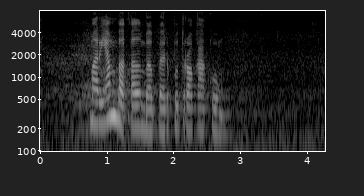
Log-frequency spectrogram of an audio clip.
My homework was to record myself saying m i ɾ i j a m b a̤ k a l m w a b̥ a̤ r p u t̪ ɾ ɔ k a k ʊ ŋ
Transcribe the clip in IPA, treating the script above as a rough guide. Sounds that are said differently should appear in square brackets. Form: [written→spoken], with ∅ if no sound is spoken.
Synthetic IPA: m [i→a] ɾ i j a m b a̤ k a l m [w→b] a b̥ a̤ r p u t̪ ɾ ɔ k a k ʊ ŋ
